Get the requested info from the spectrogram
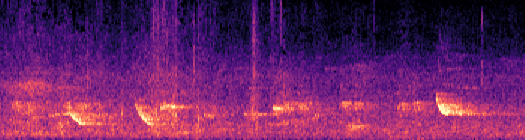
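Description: Wild birds calling in the forest: three whistled calls that slide downward in pitch, about one and two seconds in and the loudest near the end, with short level notes in between, over a steady outdoor background hiss.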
